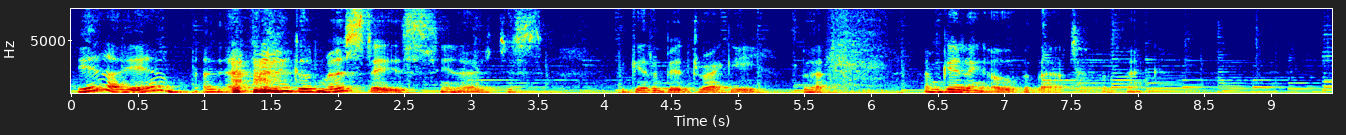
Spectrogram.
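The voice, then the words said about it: British London accent. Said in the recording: “did you notice her accent? ... she grew up in London, England”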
